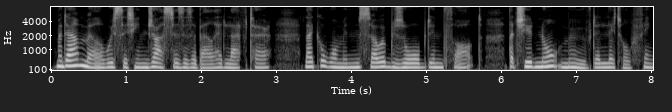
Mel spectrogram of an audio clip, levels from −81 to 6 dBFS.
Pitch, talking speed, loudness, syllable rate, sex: 195 Hz, 185 wpm, -18 LUFS, 5.2 syllables/s, female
